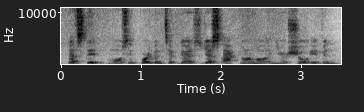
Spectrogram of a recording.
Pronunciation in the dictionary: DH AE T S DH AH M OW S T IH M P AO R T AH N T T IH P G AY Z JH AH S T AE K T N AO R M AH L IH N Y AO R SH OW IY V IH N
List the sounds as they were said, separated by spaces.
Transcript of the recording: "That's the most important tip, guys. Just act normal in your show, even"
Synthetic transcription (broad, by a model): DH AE T S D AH M OW S T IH M P AO R T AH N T T IH P G AY S JH AH S T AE K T N AO R M AH L IH N Y AO R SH OW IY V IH N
